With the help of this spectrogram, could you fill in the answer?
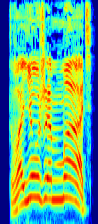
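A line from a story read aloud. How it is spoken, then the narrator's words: Shouted out. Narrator (Russian): кто это выкрикнул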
